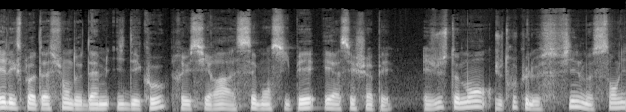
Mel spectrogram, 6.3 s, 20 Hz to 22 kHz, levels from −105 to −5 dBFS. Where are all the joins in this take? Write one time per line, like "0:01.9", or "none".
0:01.7
0:05.0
